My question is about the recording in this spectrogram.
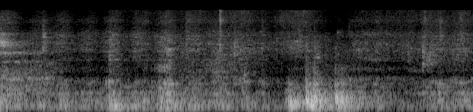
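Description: Scrubbing a pan in the sink to loosen baked-on food residue: uneven rubbing and scraping, with a couple of louder strokes.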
